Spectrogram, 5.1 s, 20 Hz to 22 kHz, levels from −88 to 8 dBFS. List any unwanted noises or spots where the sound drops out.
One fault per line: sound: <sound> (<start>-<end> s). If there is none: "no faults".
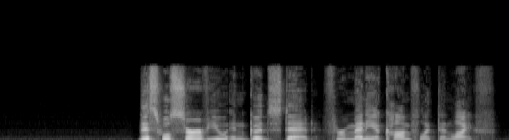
no faults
